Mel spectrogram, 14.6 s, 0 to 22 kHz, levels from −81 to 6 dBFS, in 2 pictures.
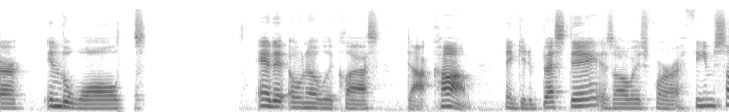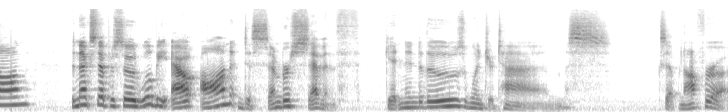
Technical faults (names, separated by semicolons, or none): periodic USB or driver dropouts; call audio freeze; jitter buffer speed-up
